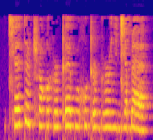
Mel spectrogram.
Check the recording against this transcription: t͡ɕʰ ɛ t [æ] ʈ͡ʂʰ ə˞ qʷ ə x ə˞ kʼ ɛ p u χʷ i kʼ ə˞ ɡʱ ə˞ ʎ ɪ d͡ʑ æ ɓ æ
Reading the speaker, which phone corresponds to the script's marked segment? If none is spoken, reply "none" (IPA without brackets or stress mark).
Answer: ɛ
